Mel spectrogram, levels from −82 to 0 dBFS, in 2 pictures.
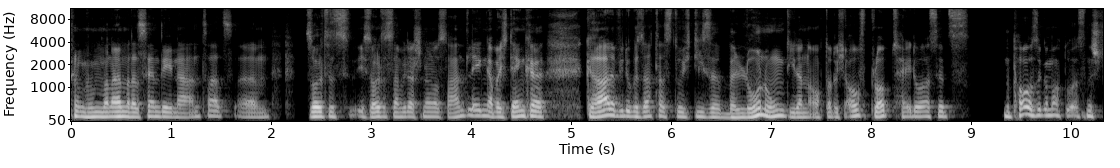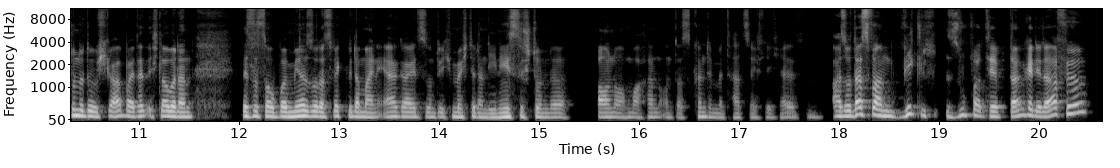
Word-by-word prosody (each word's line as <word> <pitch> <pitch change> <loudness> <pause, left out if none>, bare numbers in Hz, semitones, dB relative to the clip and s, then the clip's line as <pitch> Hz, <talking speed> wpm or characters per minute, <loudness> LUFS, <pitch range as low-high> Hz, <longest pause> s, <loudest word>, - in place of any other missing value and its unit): Wenn 135 -3 +2
man 135 0 +3
einmal 140 0 +6
das 130 0 +1
Handy 140 -2 +1
in 130 - -3
der 120 -1 -4
Hand 145 +1 -9
hat, 150 -1 -6
ähm, 65 0 -8 0.4
solltest 140 0 +3
ich 140 -3 -6
sollte 135 +1 +2
es 135 - -7
dann 135 - -3
wieder 135 0 -1
schnell 135 0 -4
aus 130 0 -5
der 120 - -5
Hand 150 +6 -3
legen. 160 -1 -1
Aber 135 -1 +1
ich 130 - -6
denke, 145 0 +3 0.4
gerade 150 +5 +5
wie - - -1
du 150 - +1
gesagt 140 +2 -1
hast, 145 0 -5
durch 130 -1 -3
diese 130 -3 -2
Belohnung, 135 +8 +3
die 130 -4 -4
dann 125 0 -1
auch 120 - -7
dadurch 130 -1 -6
aufploppt: 155 -2 -1
„Hey, 140 0 -4
du 140 0 0
hast 140 0 -5
jetzt 145 0 -6 0.3
'ne 140 - +1
Pause 170 +4 +2
gemacht, 175 -1 -3
du - - -4
hast 140 - -9
'ne 150 - 0
Stunde 165 +2 +3
durchgearbeitet.“ 145 +1 +1
Ich - - -8
glaube, 150 -2 +5
dann 135 0 +1 0.5
ist 145 0 +2
es 145 -1 -1
auch 140 -1 +5
bei 140 +1 +4
mir 150 +3 +6
so, 150 0 +3
das 135 0 0
weckt 145 -1 -3
wieder 140 -1 +2
meinen 125 -2 -1
Ehrgeiz, 135 -1 -2
so, 135 - -6
und 130 0 -6
ich 130 0 -8
möchte 130 +1 -2
dann 120 -2 -3
die 115 - -2
nächste 130 +2 +1
Stunde 125 -3 -5 0.3
auch 125 0 -1
noch 120 -2 -7
machen, 125 +1 -9
und 115 -2 -16
das 105 -1 -13
könnte 135 -2 -5
mir 115 -2 -11
tatsächlich 110 0 -15
helfen. 120 0 -13
Also, 145 +1 +2
das 200 +3 +3
war 190 - +5
'n 145 -5 0
wirklich 200 -5 -3
super 165 +4 -3
Tipp. 140 -1 0
Danke 160 +6 +2
dir 145 - +1
dafür. 215 - +1
140 Hz, 260 wpm, -22 LUFS, 130-150 Hz, 0.5 s, einmal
